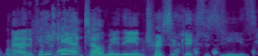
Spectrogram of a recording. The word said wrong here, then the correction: intricacies: of how to pronounce that word. – Booby traps. – If you can't tell the intricacies of how to pronounce that word. That word is booby trapped. And it has murdered me every time. – That's intricacies? Booby trapped. – Five more times. – Intricacies. – There we go.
